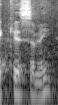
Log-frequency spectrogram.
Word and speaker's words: Kissimmee: Sanford, Winter Park, Kissimmee. Is that how you say it? I would say it like Yeah, that. kissing me. Say Kissimmee.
